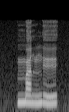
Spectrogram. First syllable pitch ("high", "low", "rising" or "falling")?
low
